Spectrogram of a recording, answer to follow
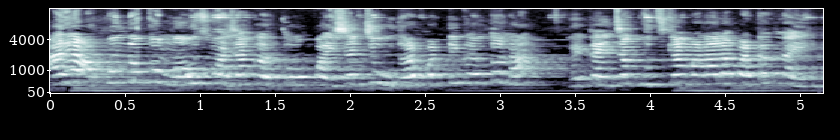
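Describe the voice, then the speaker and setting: A spoiled, nagging young wife with a very high, shrill voice, full of sarcasm, as a woman plays her on stage. She is heard from a distance, with heavy hall echo. Faint music sits underneath. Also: fairly quick. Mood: scolding. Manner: scolding, sarcastic. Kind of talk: village stage drama acting.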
